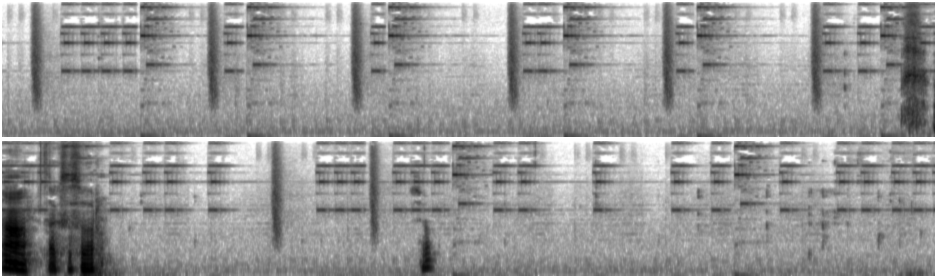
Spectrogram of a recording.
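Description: Short electronic menu clicks and chimes sound in quick bursts, again and again.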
